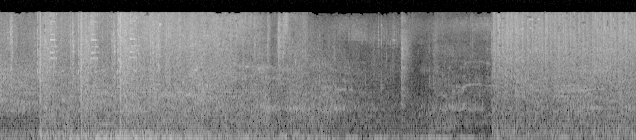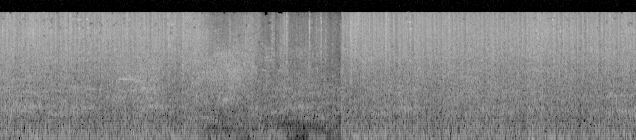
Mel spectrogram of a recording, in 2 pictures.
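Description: Guns fire in rapid bursts with electronic effects.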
